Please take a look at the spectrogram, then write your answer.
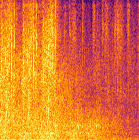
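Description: Incendiary bombs explode in the strategy game Mechabellum, a loud, continuous rumbling roar of blasts and fire that slowly fades toward the end.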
